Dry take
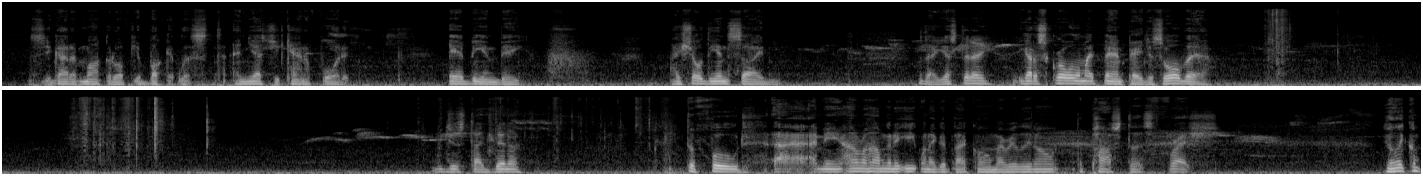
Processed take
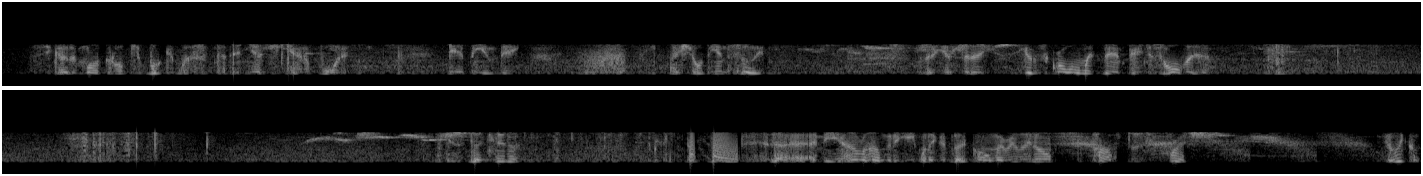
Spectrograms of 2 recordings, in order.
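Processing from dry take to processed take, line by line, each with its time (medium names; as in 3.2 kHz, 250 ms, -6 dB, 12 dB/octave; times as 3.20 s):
5.16–6.53 s: reverse
20.79–22.12 s: transformer saturation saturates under 1.7 kHz
24.67–27.94 s: LFO band-pass saw down 1.5 Hz 870–3900 Hz
whole clip: level rider gain up to 10.5 dB; FFT band-pass 610–2700 Hz; compression 3:1, threshold -32 dBFS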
